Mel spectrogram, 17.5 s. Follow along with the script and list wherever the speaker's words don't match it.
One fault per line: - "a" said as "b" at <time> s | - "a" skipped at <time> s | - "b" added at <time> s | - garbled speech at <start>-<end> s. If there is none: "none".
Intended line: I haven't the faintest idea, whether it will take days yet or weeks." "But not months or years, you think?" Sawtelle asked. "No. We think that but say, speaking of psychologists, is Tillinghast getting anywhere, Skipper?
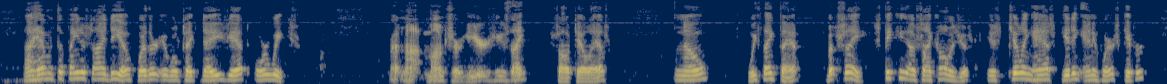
none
